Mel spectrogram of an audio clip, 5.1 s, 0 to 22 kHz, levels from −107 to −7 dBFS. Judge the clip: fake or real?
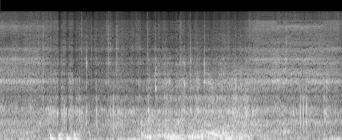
fake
